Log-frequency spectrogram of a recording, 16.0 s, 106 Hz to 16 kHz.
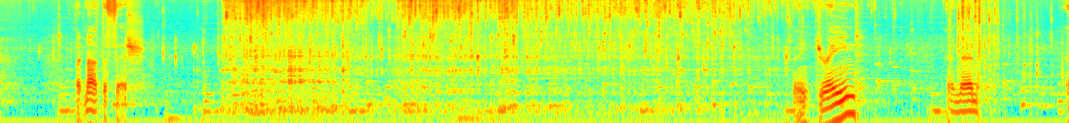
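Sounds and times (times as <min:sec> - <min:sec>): water pouring into plastic bucket: 0:03.3 - 0:12.2, 0:14.2 - 0:15.6.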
